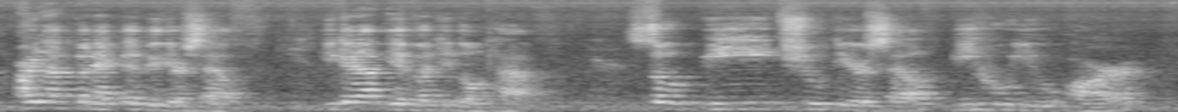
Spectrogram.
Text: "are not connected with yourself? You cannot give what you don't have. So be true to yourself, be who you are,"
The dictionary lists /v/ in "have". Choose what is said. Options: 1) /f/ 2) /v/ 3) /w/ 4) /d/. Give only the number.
1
